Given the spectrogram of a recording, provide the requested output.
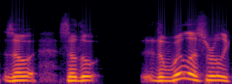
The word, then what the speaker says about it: Willys: So the S, it's Willys S and Willys. – Yeah. – Willys. Willys and, would be the right way to say it.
